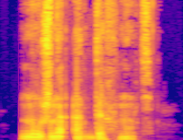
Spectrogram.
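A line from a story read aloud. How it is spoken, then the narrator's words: Muttering again. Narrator (Russian): пробормотал он снова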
